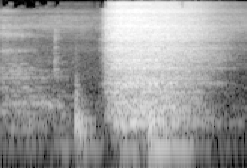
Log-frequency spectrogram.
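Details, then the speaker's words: Tractor air system after new air throttle installed in dash: brief high hiss of escaping air swelling then fading; owner suspects the fitting that required full disassembly; air leak hiss. "यहाँ से हल्की सी सरसराहट की आवाज़ आ रही है। मुझे लगता है कि ये उसी फिटिंग की वजह से है जिसके लिए मुझे इसे पूरा खोलना पड़ा था।"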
